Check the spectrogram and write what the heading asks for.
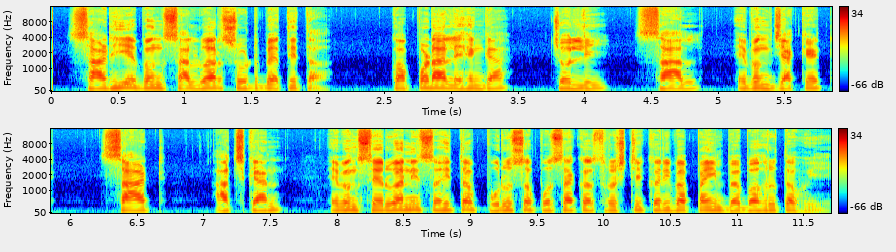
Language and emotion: Odia, neutral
